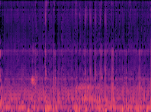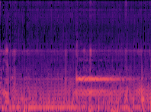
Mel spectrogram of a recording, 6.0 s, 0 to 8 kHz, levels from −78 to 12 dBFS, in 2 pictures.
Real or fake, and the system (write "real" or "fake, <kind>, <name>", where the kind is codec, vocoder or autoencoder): fake, vocoder, BigVGAN v2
